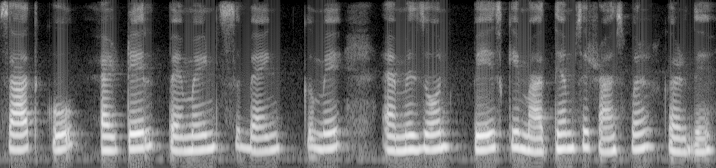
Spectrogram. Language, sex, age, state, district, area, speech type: Hindi, female, 30-45, Madhya Pradesh, Bhopal, urban, read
